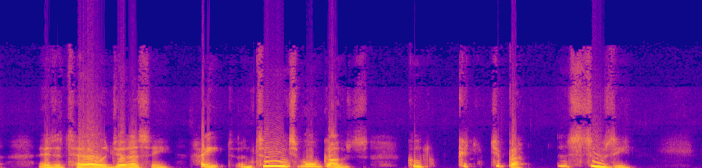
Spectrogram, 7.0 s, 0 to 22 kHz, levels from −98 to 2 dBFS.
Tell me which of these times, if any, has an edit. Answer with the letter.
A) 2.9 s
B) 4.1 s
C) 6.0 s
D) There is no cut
A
